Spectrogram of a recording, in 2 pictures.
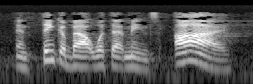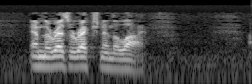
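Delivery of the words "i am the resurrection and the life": extra stress on the word "I". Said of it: "emphasizing a different word each time".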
